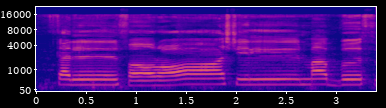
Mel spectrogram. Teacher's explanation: با پر کلکلا کرتے ہوئے ہم نے ادا کیا، یعنی آواز جو ہے وہ حرف کی ادائیگی کے بعد بھی جاری رہتی ہے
